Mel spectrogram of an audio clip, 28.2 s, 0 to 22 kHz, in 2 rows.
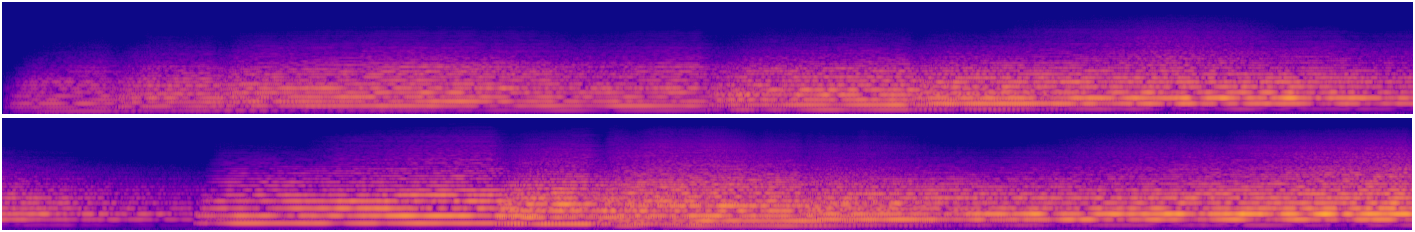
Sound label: Brass - Sombre Solo Brass - Cm 60Bpm; Ghosthack; SkyRealm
